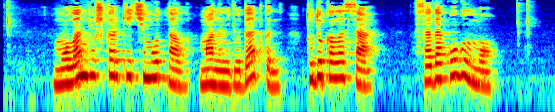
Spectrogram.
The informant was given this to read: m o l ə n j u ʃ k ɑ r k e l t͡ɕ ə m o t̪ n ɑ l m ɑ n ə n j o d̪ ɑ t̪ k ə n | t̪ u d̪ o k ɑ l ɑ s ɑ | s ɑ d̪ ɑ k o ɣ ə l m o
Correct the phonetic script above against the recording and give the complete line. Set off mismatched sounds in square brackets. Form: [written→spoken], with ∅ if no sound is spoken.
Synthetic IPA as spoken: m o l [ə→ɑ] n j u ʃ k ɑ r k e [l→∅] t͡ɕ ə m o t̪ n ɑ l m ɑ n ə n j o d̪ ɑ t̪ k ə n | t̪ u d̪ o k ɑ l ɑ s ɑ | s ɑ d̪ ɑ k o ɣ ə l m o

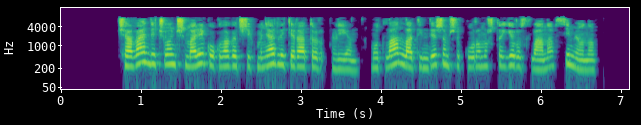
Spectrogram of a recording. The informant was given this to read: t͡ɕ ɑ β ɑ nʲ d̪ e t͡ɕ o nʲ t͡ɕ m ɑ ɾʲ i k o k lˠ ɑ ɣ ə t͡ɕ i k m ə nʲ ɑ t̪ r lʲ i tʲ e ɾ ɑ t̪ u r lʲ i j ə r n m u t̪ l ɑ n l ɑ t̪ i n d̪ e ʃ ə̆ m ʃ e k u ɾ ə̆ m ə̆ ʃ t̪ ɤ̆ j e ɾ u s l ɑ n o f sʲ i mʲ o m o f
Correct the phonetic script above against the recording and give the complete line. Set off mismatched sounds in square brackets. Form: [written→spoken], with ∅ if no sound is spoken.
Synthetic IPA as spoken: t͡ɕ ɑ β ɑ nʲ d̪ e t͡ɕ o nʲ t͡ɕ m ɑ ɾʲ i k o k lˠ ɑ ɣ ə t͡ɕ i k m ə nʲ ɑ [t̪→∅] r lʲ i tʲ e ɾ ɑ t̪ u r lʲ i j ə [r→∅] n m u t̪ l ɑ n l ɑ t̪ i n d̪ e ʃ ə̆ m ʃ e k u ɾ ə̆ m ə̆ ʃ t̪ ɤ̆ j e ɾ u s l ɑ n o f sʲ i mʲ o [m→n] o f

